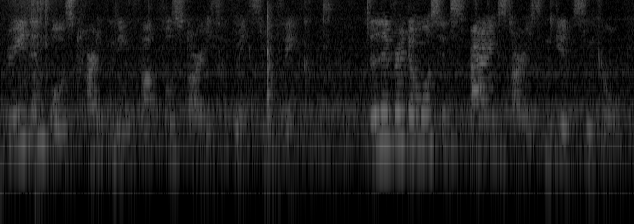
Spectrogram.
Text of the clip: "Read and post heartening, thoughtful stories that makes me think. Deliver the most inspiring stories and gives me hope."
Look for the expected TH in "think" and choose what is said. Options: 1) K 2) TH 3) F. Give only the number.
3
